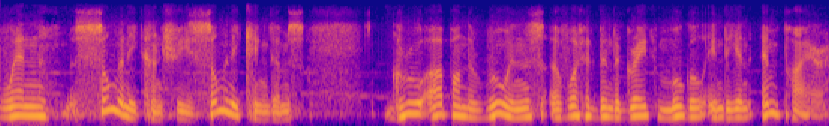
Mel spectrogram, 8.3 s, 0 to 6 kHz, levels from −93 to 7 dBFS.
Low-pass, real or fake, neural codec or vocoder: 5.4 kHz; real; none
